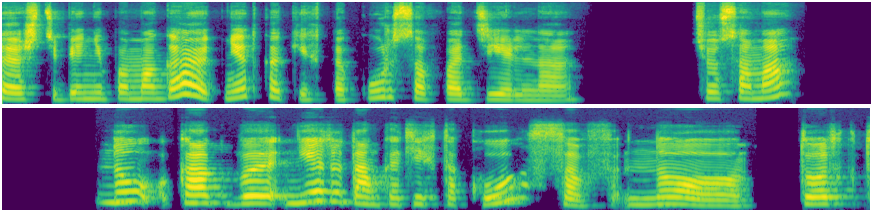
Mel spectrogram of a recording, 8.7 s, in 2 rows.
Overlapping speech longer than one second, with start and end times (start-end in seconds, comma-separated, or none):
none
